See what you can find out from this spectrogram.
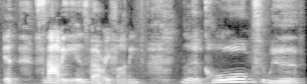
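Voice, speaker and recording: Slow-talking stuffy-nosed giggly woman. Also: on the low side, big pitch swings. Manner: slow, giggly, laughing through words. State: stuffy nose from a cold. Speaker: laughter yoga host. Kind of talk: laughter exercise session. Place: sunny living room at home.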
